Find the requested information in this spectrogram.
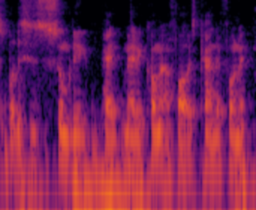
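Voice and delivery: normal talking voice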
